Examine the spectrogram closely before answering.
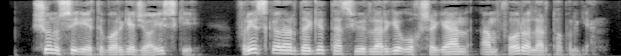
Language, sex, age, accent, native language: Uzbek, male, 18-24, Farg'ona, Uzbek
